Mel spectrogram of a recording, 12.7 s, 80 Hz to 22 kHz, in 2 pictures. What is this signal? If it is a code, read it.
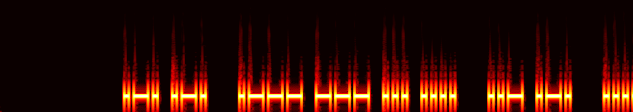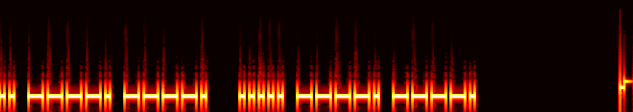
Morse code, heard as a keyed tone, about 23 wpm, 650 Hz. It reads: RR JOSH UR 599 599
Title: SOTA QSO Practice 25wpm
